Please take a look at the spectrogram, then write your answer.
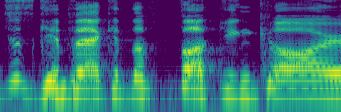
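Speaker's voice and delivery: fed up, order everyone back in the car; mild angry yell. Retold or imitated. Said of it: "I was so mad".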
